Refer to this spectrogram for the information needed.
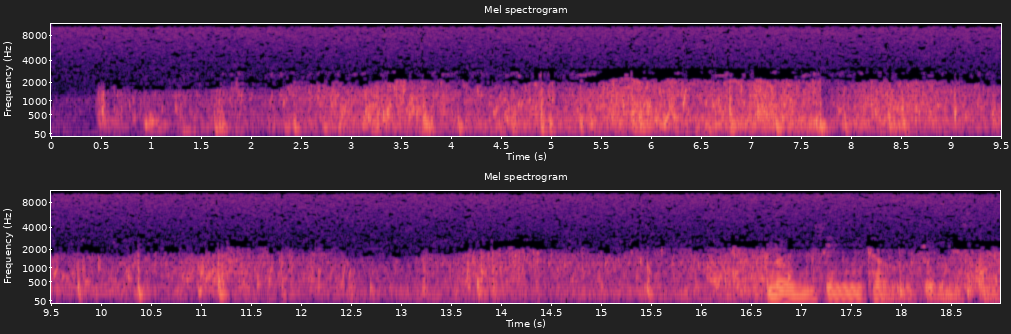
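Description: A boat moves through water with a steady, fairly loud wash and a low rumble beneath it, continuing without a break; a brief droning tone rises near the end.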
